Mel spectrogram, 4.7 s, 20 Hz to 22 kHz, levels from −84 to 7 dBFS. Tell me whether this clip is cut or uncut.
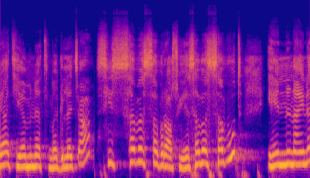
cut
